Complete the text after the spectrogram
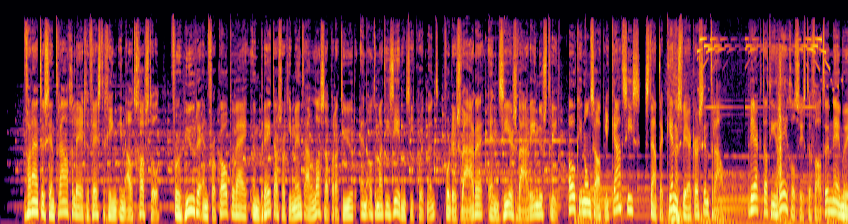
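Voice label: Dutch Netherlands, male, corporate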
